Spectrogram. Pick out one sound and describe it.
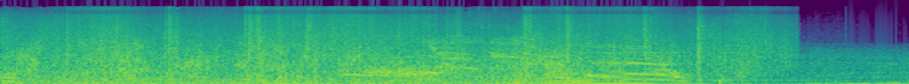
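Water splashes and swirls around a swimmer.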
